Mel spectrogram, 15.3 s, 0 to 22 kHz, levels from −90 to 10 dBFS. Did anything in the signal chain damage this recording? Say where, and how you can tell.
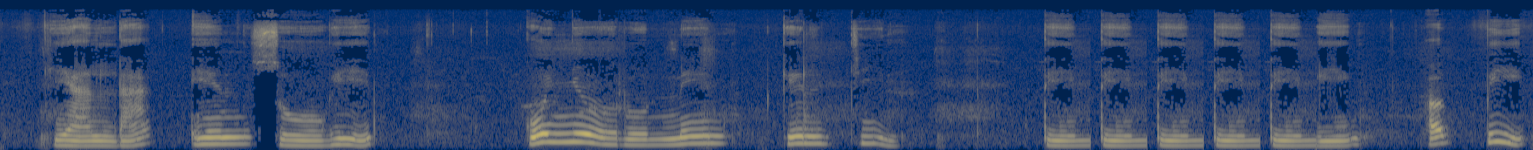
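Yes: from 10.90 to 13.16 s the speech falls into a broken-record loop. A 0.57 s fragment repeats four times, likely a stalled player or stream, and the real audio is lost.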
